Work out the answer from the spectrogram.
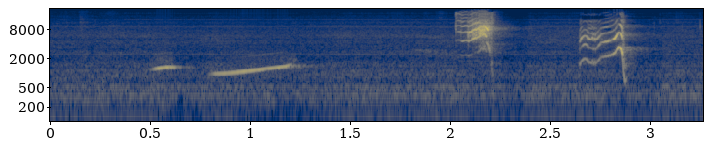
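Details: Indian ringneck parrot, a pet bird indoors: a brief whistle and a longer rising whistle, followed by two harsh, buzzy screeches about half a second apart.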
